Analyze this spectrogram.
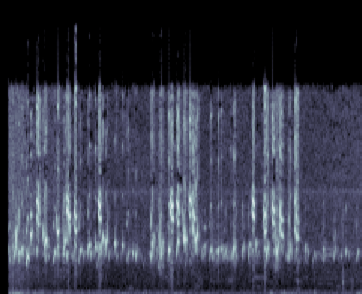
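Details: Group of European goldfinches chattering, used to stimulate males to sing and break their silence: dense tinkling twitter over a steady buzzy undertone, bursts of bright liquid notes coming in waves every second or so.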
